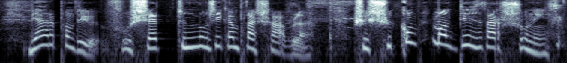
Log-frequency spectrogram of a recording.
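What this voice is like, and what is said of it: Put-on Icelandic accent, hard to understand. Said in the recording (French): “Je comprends rien à son accent ... mon accent islandais ressemble plus un peu portugais”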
